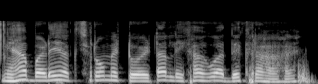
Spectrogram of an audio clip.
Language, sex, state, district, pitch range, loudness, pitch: Hindi, male, Jharkhand, Ranchi, 155-190 Hz, -14 LUFS, 170 Hz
